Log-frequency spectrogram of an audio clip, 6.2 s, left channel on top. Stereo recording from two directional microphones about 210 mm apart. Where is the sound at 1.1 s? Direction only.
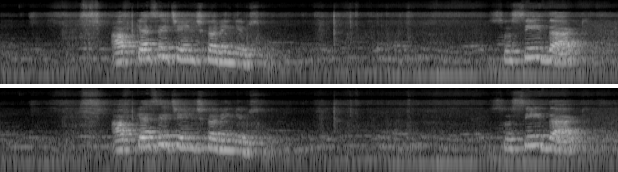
40° left (ahead or behind).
